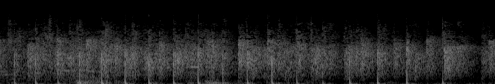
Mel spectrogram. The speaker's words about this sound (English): Give the Lord a cheer, folks. Praise God.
